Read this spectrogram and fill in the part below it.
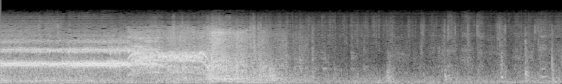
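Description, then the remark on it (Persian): A loud tire screech from a car braking hard, a sustained squeal lasting a few seconds that ends abruptly, followed by quiet ambient noise with faint clicks. “هی باید مواظب ماشینا باشی، اینو میدونی؟”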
